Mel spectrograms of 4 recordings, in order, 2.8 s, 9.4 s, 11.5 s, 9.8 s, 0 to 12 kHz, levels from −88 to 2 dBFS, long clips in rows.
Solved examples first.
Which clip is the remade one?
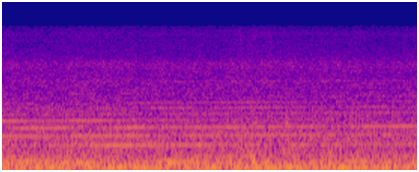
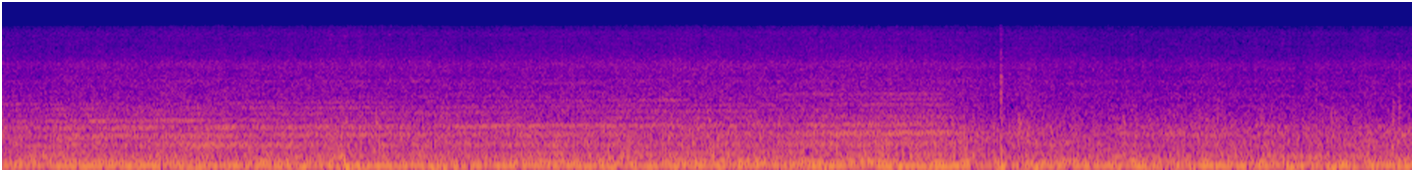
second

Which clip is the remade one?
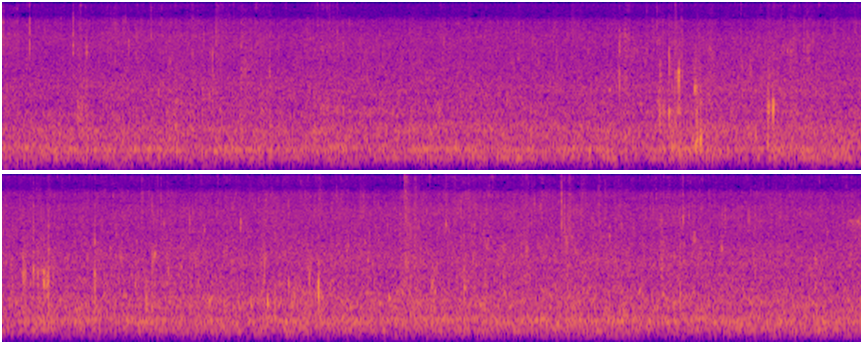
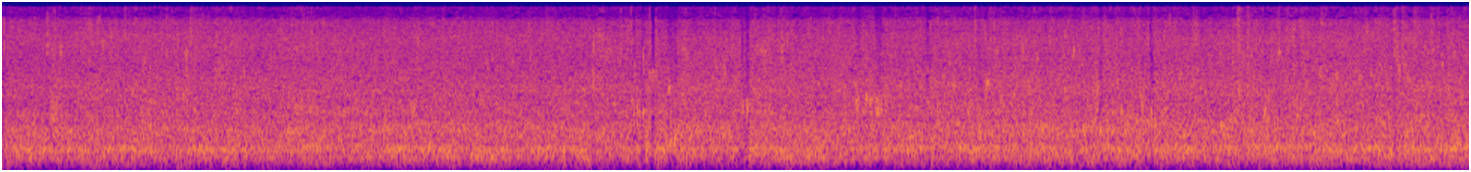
second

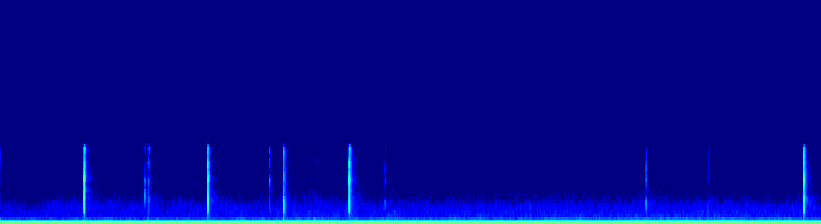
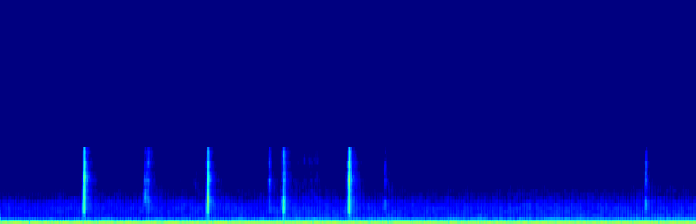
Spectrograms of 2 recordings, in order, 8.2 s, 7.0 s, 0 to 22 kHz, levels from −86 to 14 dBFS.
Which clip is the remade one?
second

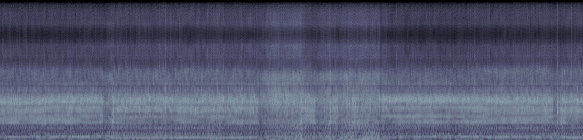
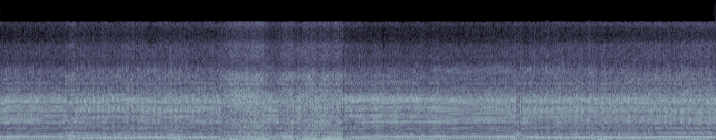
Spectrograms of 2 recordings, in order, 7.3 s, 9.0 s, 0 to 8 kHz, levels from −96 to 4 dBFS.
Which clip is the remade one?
first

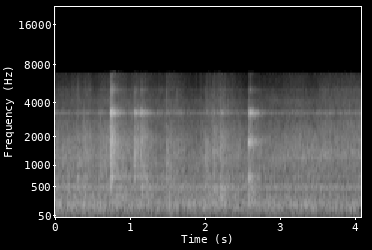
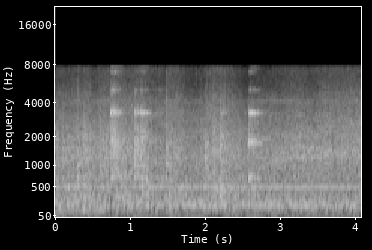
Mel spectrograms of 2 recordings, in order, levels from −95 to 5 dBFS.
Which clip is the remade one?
first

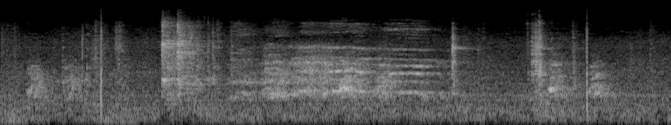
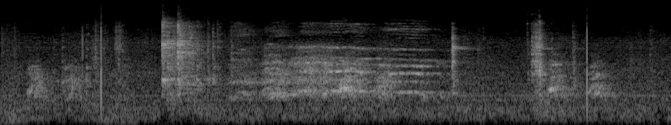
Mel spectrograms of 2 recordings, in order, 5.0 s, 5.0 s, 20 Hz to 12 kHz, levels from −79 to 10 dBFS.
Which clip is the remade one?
first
